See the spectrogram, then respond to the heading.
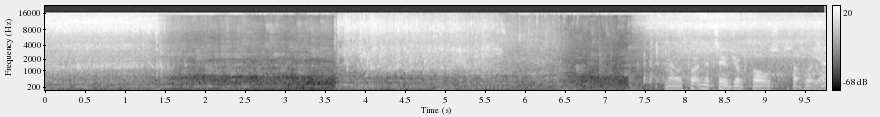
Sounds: faucet
water

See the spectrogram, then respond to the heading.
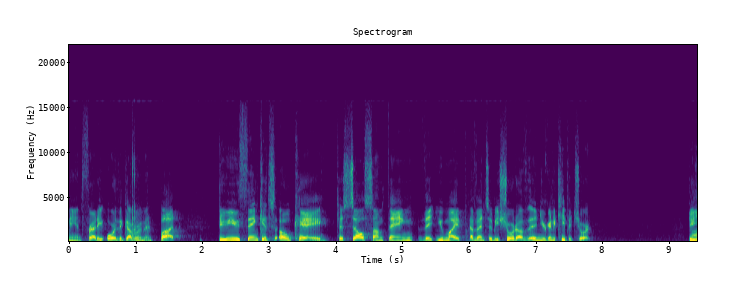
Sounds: speech

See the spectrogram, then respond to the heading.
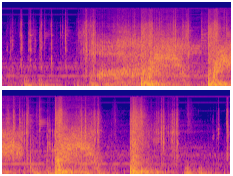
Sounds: thud

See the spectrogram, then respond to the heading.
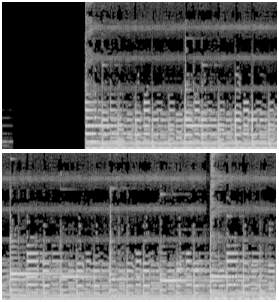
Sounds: music

